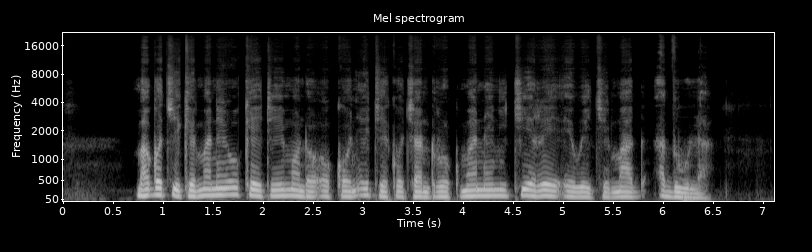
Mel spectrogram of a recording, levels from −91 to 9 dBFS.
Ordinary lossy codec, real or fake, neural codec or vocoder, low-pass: none; fake; codec, 44.1 kHz, 7.8 kbps, Pupu-Codec; none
